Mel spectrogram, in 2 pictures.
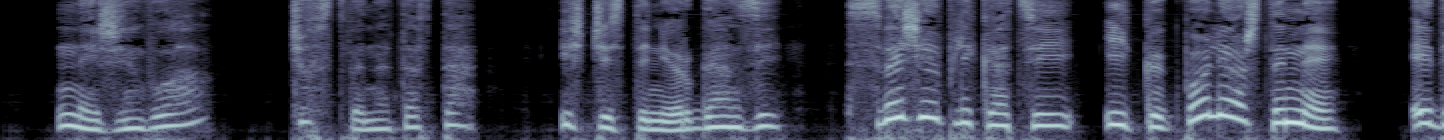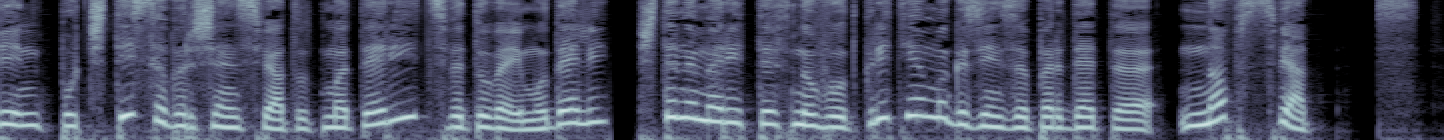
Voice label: locutora bulgara

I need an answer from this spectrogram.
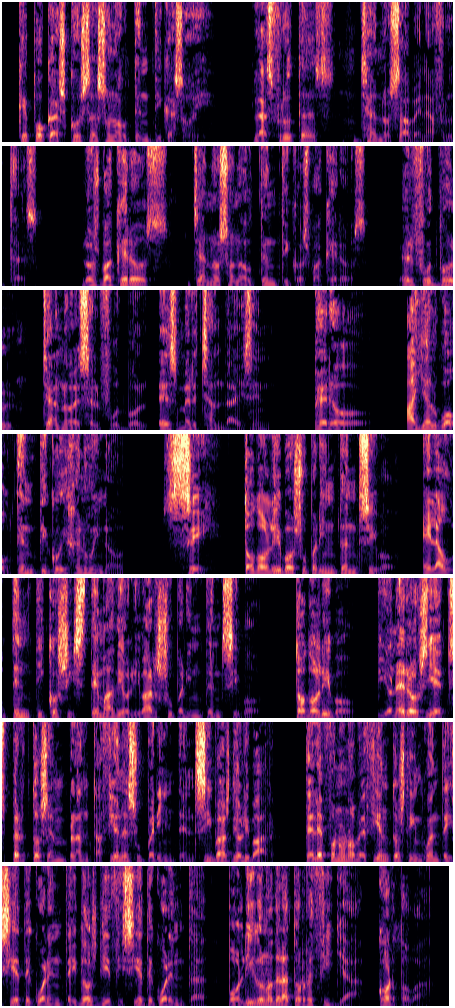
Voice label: locutor

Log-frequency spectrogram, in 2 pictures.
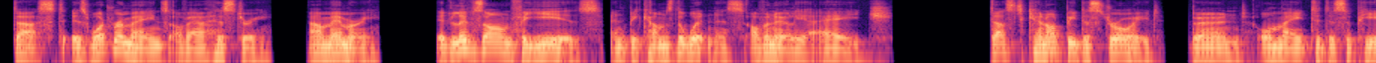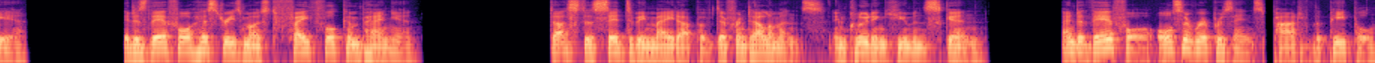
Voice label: locutor inglés; Nueva Zelanda

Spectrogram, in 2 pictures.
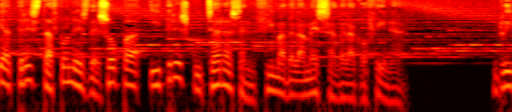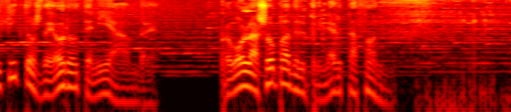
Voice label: cuentos populares, audiobooks audioguides spanish voiceovers; Bestsellers Collection Publishing - Learn English with folk tales. Made by all actors of Escena Digital Locutores.

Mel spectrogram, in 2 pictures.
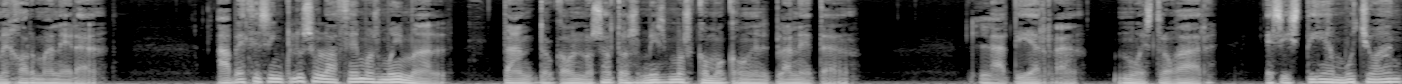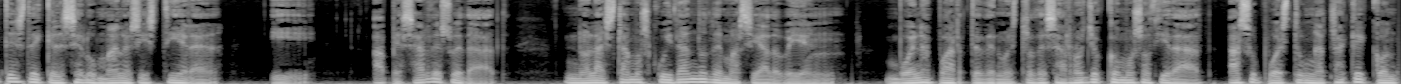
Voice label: documental, Locutor de doblaje profesional para documentales

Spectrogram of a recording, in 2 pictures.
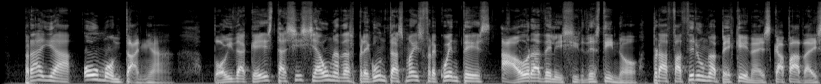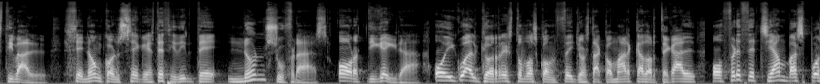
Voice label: locutor galego; locutor gallego

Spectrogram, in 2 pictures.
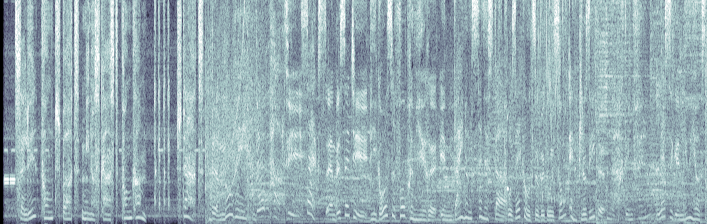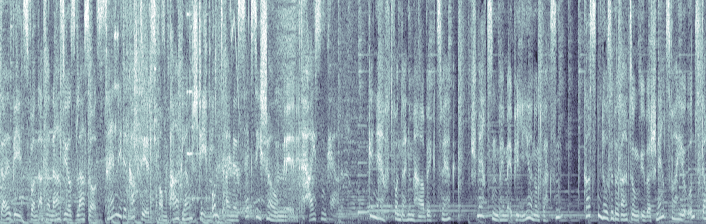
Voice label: locutora alemana, Deutsche Sprecherin

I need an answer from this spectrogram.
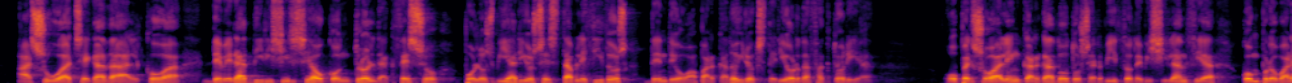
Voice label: locutor gallego; Galician

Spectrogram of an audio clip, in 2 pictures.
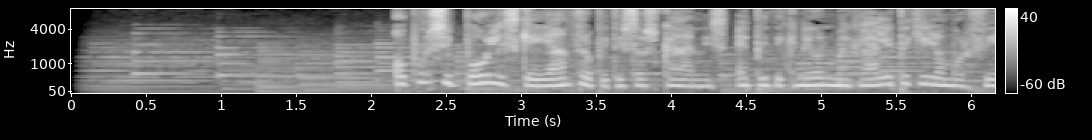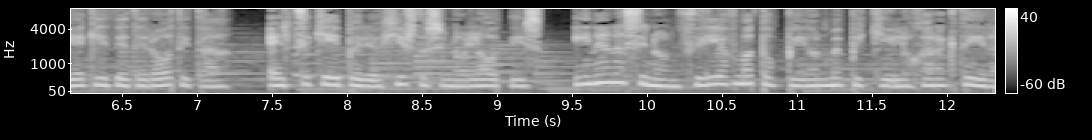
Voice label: locutora griega, Greek voiceovers; Greek female voiceover

